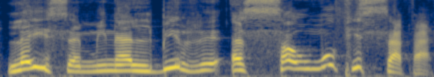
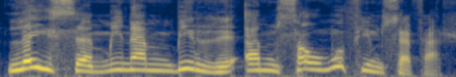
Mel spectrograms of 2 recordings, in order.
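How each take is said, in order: First: The definite article is pronounced with an l sound. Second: The definite article is pronounced with an m sound. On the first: This is the northern Quranic dialect form. "Kur'an Arapçasıyla şöyle söylenir" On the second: This is the southern Yemeni dialect form. "ona kendi lehçesince cevap vermiş"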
